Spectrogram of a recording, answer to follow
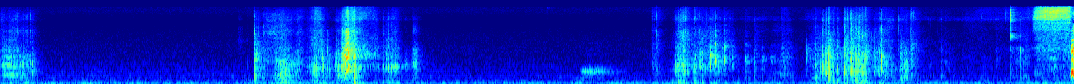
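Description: Paper rustling in three short bursts as the pages of a picture book are handled and turned.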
